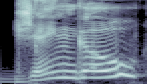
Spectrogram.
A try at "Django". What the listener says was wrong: You don't pronounce the J in Django.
